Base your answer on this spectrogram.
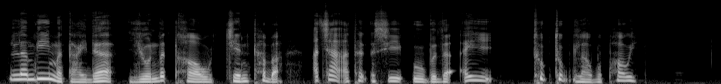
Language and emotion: Manipuri, disgusted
